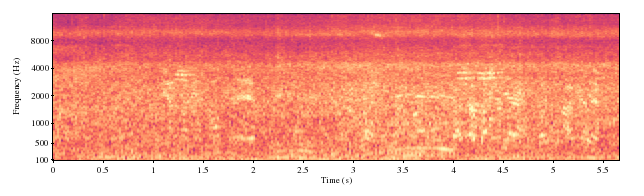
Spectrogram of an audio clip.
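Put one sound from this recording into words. Men talk among themselves in a busy crowd outdoors.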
